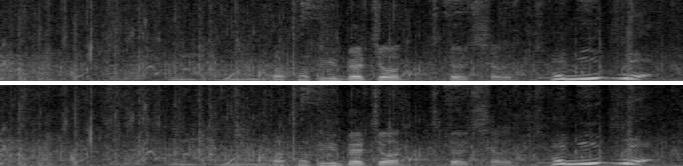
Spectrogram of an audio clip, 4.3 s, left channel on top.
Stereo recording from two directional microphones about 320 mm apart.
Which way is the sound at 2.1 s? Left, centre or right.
Left.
